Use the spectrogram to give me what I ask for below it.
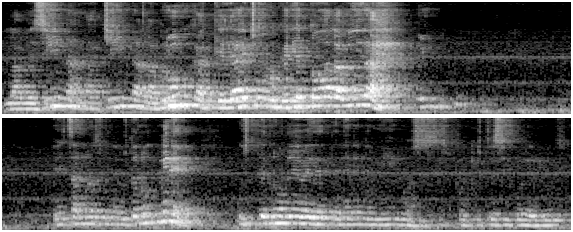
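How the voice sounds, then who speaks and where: Male pastor, very high voice, emphatic sermon, recorded from a distance in a reverberant church. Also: normal speed, mellow. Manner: emphatic, addresses the congregation as "iglesia". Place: church hall. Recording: echoey hall, distant mic, faint noise.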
